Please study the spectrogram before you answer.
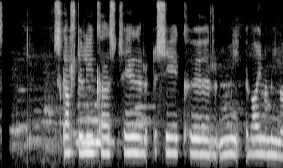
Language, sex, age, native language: Icelandic, male, 9, Icelandic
